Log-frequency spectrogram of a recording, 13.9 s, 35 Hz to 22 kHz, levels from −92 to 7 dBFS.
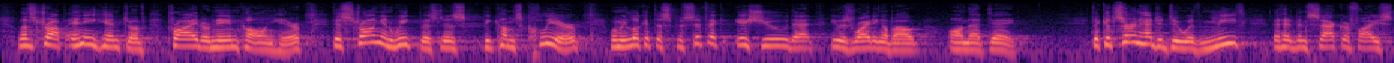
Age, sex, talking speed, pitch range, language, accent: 50-69, male, 185 wpm, 150-205 Hz, English, American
